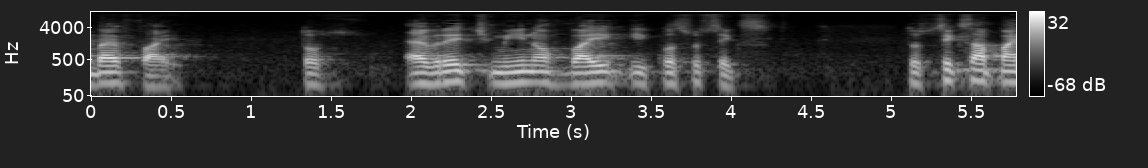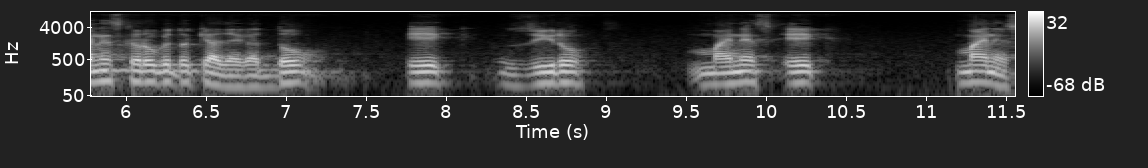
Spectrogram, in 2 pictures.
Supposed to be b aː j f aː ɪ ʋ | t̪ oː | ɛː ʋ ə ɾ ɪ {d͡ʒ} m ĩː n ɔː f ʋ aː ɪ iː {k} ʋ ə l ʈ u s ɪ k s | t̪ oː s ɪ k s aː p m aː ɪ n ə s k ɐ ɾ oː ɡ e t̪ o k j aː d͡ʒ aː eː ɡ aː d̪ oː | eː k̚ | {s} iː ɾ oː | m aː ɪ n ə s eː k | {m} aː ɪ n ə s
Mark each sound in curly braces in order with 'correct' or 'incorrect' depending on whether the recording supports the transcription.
correct, correct, incorrect: z, correct

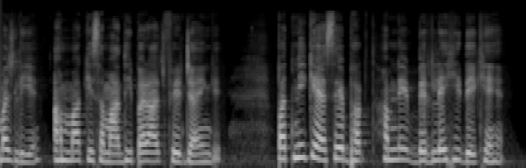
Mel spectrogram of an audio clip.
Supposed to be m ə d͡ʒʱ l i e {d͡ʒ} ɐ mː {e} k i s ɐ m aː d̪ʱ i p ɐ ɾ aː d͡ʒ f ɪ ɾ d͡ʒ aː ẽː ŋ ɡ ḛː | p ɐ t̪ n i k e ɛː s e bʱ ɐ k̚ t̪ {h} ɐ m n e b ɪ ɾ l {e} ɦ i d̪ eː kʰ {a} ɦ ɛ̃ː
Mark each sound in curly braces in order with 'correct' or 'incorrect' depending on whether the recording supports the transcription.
incorrect: none, incorrect: a, correct, correct, incorrect: e

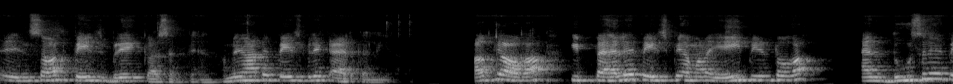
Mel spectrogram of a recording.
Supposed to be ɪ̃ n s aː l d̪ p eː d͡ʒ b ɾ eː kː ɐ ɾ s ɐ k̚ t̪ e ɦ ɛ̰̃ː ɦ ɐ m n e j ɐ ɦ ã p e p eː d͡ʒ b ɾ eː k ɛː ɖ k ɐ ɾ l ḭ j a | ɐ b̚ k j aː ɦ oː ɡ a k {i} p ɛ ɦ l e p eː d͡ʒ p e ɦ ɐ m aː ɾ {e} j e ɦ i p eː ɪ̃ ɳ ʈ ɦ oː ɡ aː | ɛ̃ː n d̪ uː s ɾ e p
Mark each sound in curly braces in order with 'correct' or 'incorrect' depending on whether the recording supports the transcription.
correct, incorrect: a

